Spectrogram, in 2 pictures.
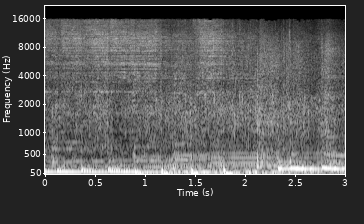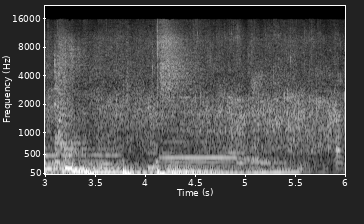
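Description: A studio house band playing a short musical interlude: a strong bass line under held notes, which stops about five and a half seconds in.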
